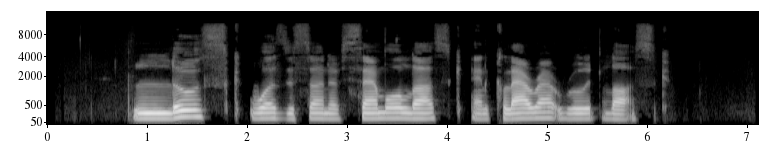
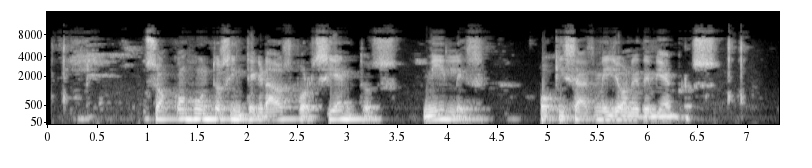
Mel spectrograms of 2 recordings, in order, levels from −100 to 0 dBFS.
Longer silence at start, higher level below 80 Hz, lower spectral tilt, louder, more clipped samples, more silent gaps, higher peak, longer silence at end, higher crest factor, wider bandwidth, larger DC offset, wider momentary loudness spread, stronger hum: first, 0.85 s vs 0.15 s; second, -76 dBFS vs -44 dBFS; first, -9 dB/octave vs -4 dB/octave; second, -23 LUFS vs -14 LUFS; neither; neither; second, -8 dBFS vs 0 dBFS; first, 1.25 s vs 0.35 s; about the same, 16 dB vs 14 dB; about the same, 9.8 kHz vs 9.6 kHz; neither; first, 16 LU vs 13 LU; neither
